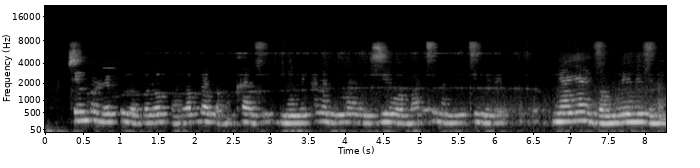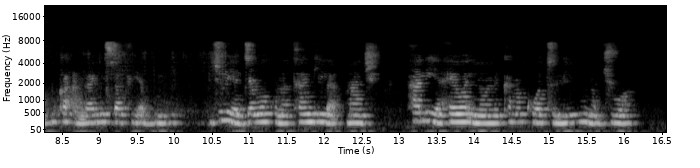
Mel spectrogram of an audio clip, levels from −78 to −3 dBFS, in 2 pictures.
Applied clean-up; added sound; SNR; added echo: neural separator model SepFormer DNS4.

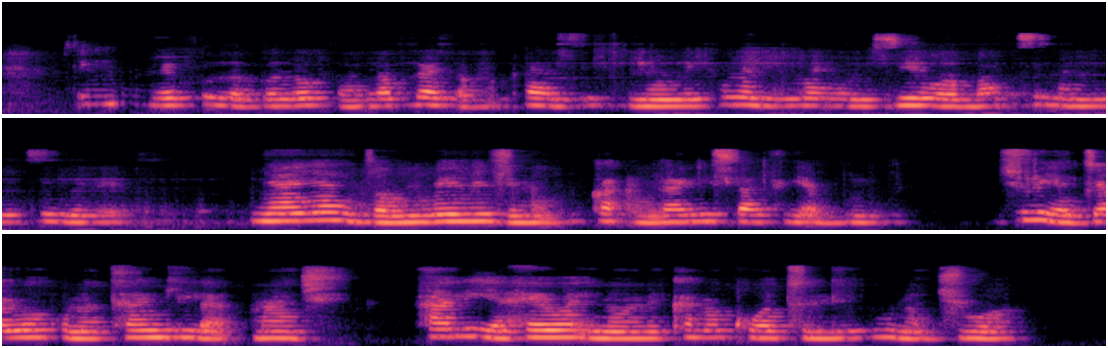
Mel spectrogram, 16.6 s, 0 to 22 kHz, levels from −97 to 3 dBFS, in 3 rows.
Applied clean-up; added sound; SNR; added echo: neural mask model DeepFilterNet 3.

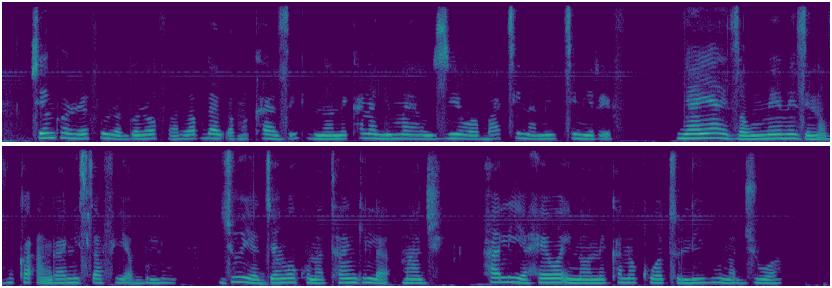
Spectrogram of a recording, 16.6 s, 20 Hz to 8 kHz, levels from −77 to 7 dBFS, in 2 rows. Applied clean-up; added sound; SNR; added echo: none; none; none; none.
